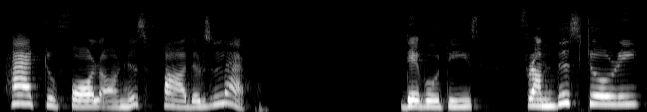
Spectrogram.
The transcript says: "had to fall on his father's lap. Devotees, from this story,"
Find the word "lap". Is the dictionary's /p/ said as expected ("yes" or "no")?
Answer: yes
